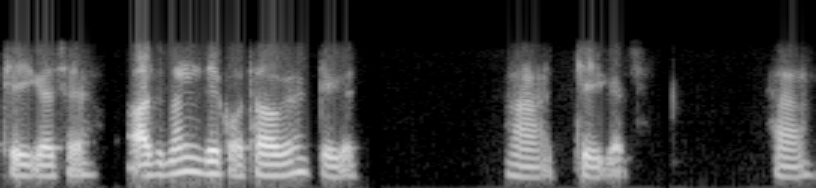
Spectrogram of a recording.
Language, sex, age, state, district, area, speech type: Bengali, male, 18-30, West Bengal, Jhargram, rural, conversation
